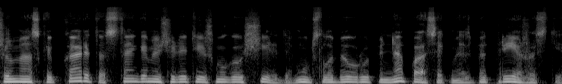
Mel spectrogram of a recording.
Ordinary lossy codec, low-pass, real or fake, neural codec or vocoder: Opus, 16 kbps; 14.4 kHz; real; none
